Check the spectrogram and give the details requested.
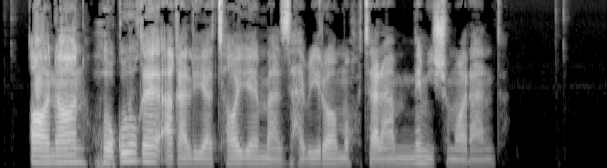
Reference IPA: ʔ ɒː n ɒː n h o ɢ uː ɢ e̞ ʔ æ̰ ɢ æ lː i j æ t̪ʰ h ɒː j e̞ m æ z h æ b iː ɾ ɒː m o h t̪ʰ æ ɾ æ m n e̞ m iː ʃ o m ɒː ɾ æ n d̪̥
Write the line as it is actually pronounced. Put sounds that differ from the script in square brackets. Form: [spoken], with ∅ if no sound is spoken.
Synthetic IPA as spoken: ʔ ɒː n ɒː n h o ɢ uː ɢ e̞ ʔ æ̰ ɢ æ lː i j æ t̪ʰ h ɒː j e̞ m æ z h æ b iː ɾ ɒː m o h t̪ʰ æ ɾ æ m n e̞ m iː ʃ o m ɒː ɾ æ n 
